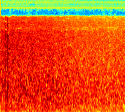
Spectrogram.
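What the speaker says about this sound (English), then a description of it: "salt spray rises, rainbow mist, above the constant breaking of the waves." Ocean waves break continuously along the California coast, a dense, steady roar of surf that stays loud and close throughout with no pauses and no voices.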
